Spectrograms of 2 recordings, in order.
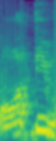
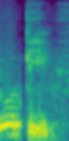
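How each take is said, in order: First: The first vowel is an open 'aw' sound. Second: The first vowel is a closed 'o' sound. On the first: The speaker calls it wrong. "অতি বলি না" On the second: The speaker calls it right. "ও তরে সেখানে অতি"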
